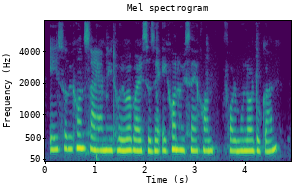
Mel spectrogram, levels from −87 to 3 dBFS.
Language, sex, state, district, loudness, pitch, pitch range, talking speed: Assamese, female, Assam, Kamrup Metropolitan, -12 LUFS, 235 Hz, 230-255 Hz, 145 wpm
